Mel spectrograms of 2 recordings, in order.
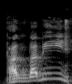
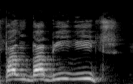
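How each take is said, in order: First: High call from afar to Babinicz; first call, high and rising. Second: Drawn-out high shout of Babinicz; slow, louder hail, stretching the name; second call, louder and slower. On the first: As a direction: cossack hailing the carriage as he rides up. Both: Acted. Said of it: "wołając".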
